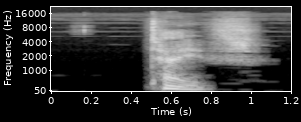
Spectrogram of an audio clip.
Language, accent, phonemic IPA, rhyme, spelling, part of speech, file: English, Australia, /teɪf/, -eɪf, TAFE, noun, En-au-TAFE.ogg
- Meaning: 1. Initialism of technical and further education 2. A college offering courses in technical and vocational education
